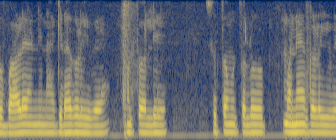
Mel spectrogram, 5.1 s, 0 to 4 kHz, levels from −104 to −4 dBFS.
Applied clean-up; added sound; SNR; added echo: none; none; none; none.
